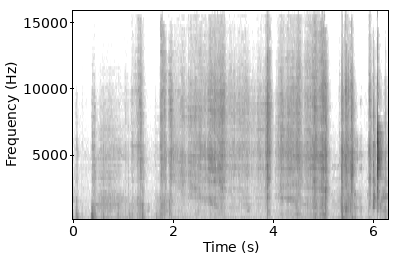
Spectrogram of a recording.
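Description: Paper artist tape being peeled slowly, at an angle, off the edge of a dried fiber-based photographic print: a faint crackling tear with a few small ticks.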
